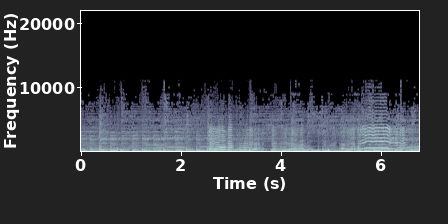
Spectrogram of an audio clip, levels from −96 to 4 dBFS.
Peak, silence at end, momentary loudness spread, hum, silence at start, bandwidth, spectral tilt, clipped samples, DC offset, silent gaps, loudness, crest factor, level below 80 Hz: -4 dBFS; 0 s; 10 LU; none; 0 s; 11.5 kHz; -5 dB/octave; under 0.1%; under 0.1%; none; -19 LUFS; 16 dB; -38 dBFS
